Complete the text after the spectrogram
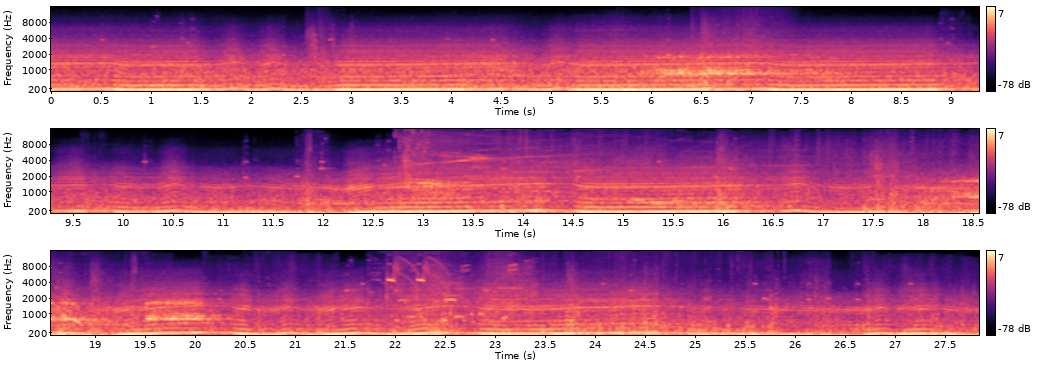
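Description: A small car engine hums steadily, its pitch rising and falling as it speeds up and slows down.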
